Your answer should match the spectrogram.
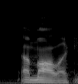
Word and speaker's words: Malek: It was like weird, but Thrillist put out this article where they kind of bashed Rami Malek. That's how you pronounce it, right? – Malek. – Malek.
